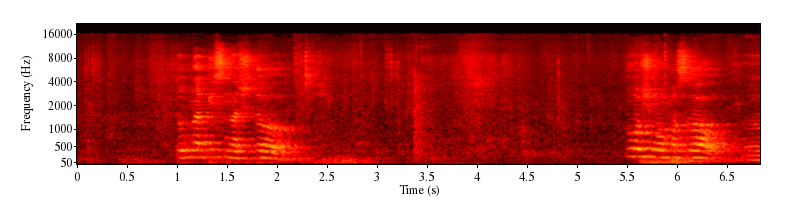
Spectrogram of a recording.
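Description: A man speaks with feeling into a microphone in a reverberant hall.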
